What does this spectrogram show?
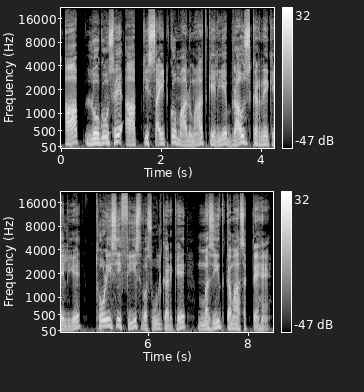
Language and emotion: Urdu, neutral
